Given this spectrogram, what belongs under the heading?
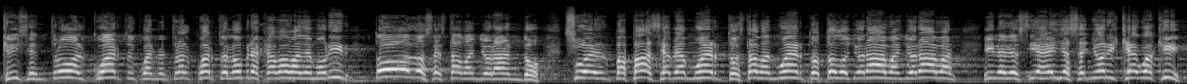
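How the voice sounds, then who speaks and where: A male pastor preaching with passion, swinging between shouts and quiet asides. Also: very high-pitched, fairly even intonation, moderate pace, few pauses. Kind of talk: sermon. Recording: music underneath, long reverb hall.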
